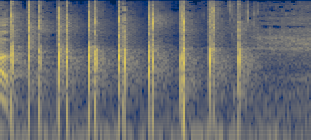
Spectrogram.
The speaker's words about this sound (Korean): 네, 파이팅 박수 쳐드릴게요. 응원.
